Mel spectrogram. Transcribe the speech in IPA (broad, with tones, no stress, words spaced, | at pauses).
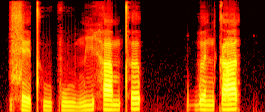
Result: se˧˩t̪ʰṳ˨˩kwṳ˨˩ mi˨˦ha˧mt̪ʰə˦˥p̚ | ɓə˧nka˦˥t̚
